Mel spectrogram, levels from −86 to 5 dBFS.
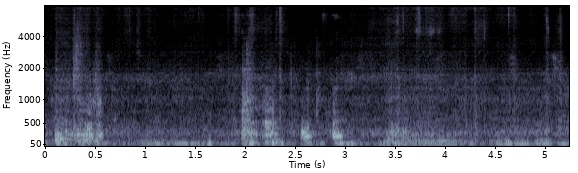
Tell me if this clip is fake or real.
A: fake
